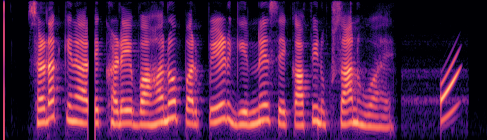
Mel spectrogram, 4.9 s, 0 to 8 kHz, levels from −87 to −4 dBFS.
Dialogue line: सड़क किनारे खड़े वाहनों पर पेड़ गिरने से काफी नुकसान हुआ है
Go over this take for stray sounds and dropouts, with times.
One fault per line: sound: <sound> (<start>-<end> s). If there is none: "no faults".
sound: dropout (0.9-1.0 s)
sound: chirp (4.4-4.6 s)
